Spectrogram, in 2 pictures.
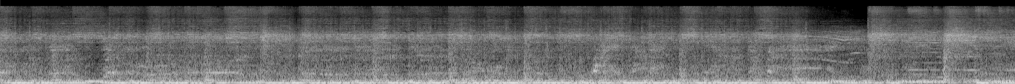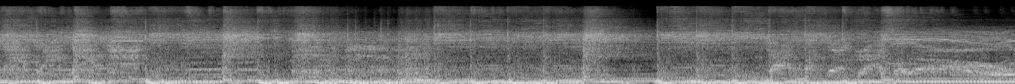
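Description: Heavy metal band playing live: distorted electric guitar over a drum kit, loud and dense, with a brief dip about sixteen seconds in.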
